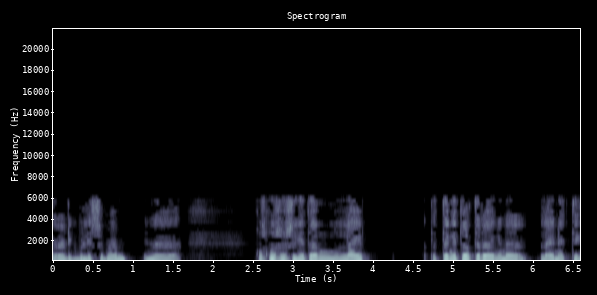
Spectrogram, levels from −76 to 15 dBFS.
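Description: Throughout, MP3 compression damage is heavy: nothing above 5.9 kHz, watery swirling where weak frequency lines flicker frame to frame, unlike plain low-pass dullness, which fits a likely very low bitrate.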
